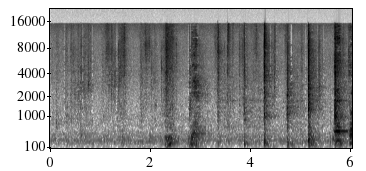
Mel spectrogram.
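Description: Faint handling noises of a puff pastry sheet and its baking paper being laid and smoothed on a countertop: a string of short rustles and taps in the second half.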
